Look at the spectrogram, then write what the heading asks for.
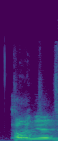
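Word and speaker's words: Tonyan: But FanDuel, which I can't bet on because they're is that Tunyon or is that fake Tunyon? Tunyon. Touchdown to Tunyon. Oh, there it is, Keach. Rhymes with Funyon.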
